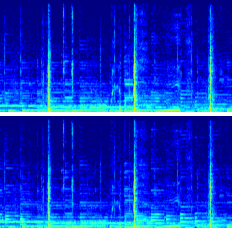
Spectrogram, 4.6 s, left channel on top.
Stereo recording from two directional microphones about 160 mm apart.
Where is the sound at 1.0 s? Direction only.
Centre (ahead or behind).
